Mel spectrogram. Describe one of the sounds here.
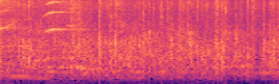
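A man claps his hands.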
